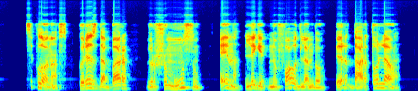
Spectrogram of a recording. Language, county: Lithuanian, Marijampolė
